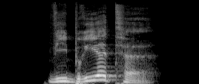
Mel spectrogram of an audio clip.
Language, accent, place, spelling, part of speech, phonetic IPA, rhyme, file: German, Germany, Berlin, vibrierte, verb, [viˈbʁiːɐ̯tə], -iːɐ̯tə, De-vibrierte.ogg
- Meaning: inflection of vibrieren: 1. first/third-person singular preterite 2. first/third-person singular subjunctive II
